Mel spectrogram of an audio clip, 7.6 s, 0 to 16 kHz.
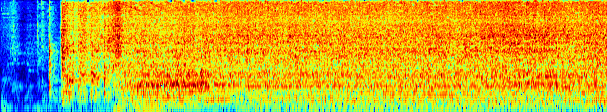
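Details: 2011+ Chrysler 300 after intake removal and oil cooler/oil sensor replacement, engine light on: starter cranks briefly, engine catches cleanly and settles into a smooth, even idle with no knocks or ticks; normal start.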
